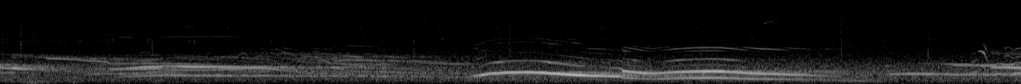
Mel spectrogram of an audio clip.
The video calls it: Awesome Wolf Howling Compilation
